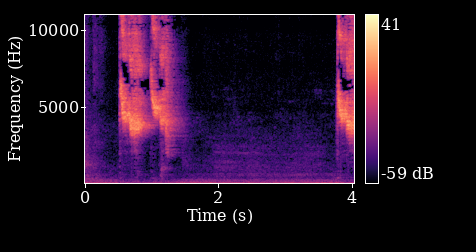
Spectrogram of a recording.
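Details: Parrots at a breeding centre on an ordinary day give two loud grating squawks in quick succession, a pause of near silence, then another loud harsh squawk.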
